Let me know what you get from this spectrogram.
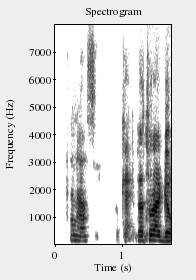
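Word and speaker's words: Thanasi: name how would you say his first name tanasi okay that's what I go with too that's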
